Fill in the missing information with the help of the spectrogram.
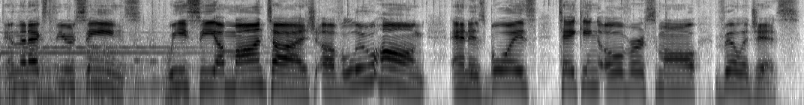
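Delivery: slow, word-by-word prompt dictation; deliberate, spaced-out phrasing. Real, not acted. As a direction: dictate at typing speed. Dictating next prompt while typing.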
